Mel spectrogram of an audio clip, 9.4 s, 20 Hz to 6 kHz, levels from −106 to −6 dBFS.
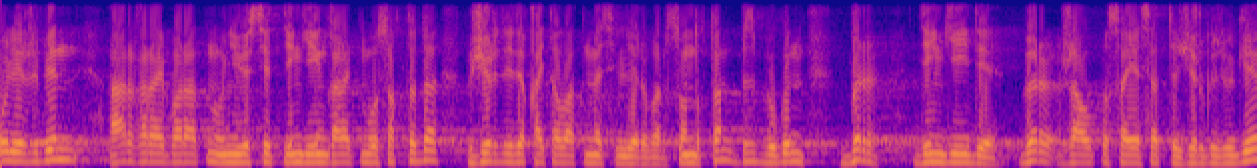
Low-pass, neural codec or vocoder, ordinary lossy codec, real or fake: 5.4 kHz; none; none; real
